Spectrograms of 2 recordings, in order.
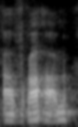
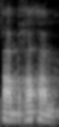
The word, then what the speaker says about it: Avraham: même cette confusion et qui au lieu de prononcer avraham prononce abraham bref peu importe c'est de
